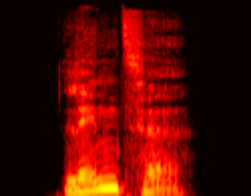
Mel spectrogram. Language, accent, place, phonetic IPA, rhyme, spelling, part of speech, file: German, Germany, Berlin, [ˈlɛnt͡sə], -ɛnt͡sə, Lenze, noun, De-Lenze.ogg
- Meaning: 1. nominative/accusative/genitive plural of Lenz 2. obsolete form of Lenz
